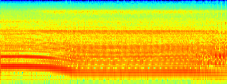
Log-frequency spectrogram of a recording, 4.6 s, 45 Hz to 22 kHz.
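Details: Super Tigre G4500 glow engine, hand started, first run on a stand: loud steady high buzz drops in pitch then settles into a smooth, even note; clean transition, running well.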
